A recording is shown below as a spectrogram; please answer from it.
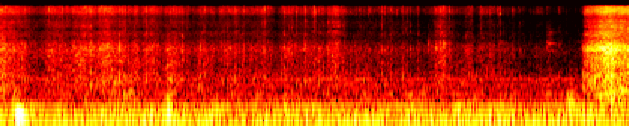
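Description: Faint steady hum and tone of a clothes dryer running in another room, the tone stopping shortly before the end. Light rustling of a plastic bag comes in at the end.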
